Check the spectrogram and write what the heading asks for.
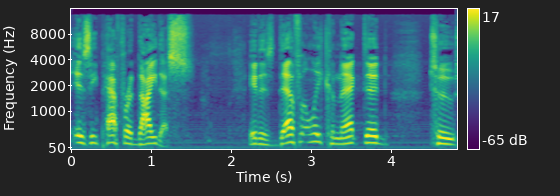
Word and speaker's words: Epaphroditus: But his name is Epaphroditus.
